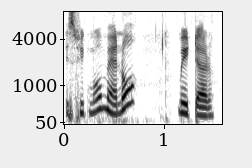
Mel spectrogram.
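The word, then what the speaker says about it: sphygmomanometer: ये होगा स्फिग्मो, पहले इतना आप इसको प्रोनाउंस कीजिए, स्फिग्मो और फिर मैनोमीटर, स्फिग्मोमैनोमीटर।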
